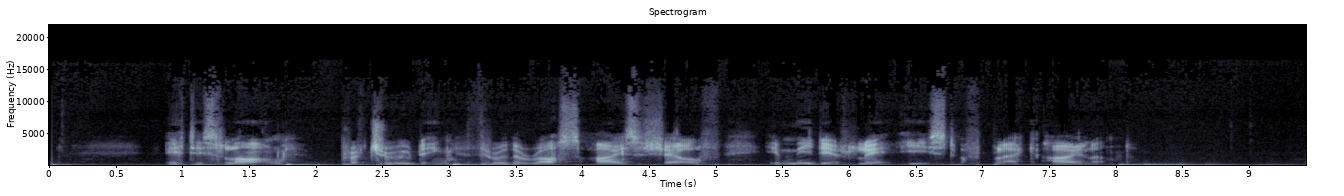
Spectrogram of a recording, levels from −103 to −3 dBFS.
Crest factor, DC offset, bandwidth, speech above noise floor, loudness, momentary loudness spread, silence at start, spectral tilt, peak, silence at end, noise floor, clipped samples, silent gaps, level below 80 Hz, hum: 26 dB; under 0.1%; 13 kHz; 27 dB; -36 LUFS; 15 LU; 0 s; -1.5 dB/octave; -12 dBFS; 0.1 s; -64 dBFS; under 0.1%; none; -46 dBFS; none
